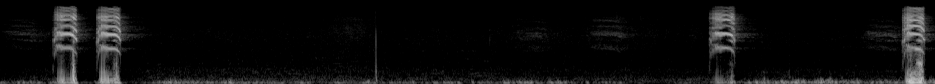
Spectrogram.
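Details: Sun conure, a parrot also called sun parakeet, gives loud, harsh, grating screeches: two close together near the start, then two more spaced apart after a long quiet gap with faint background rustling.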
